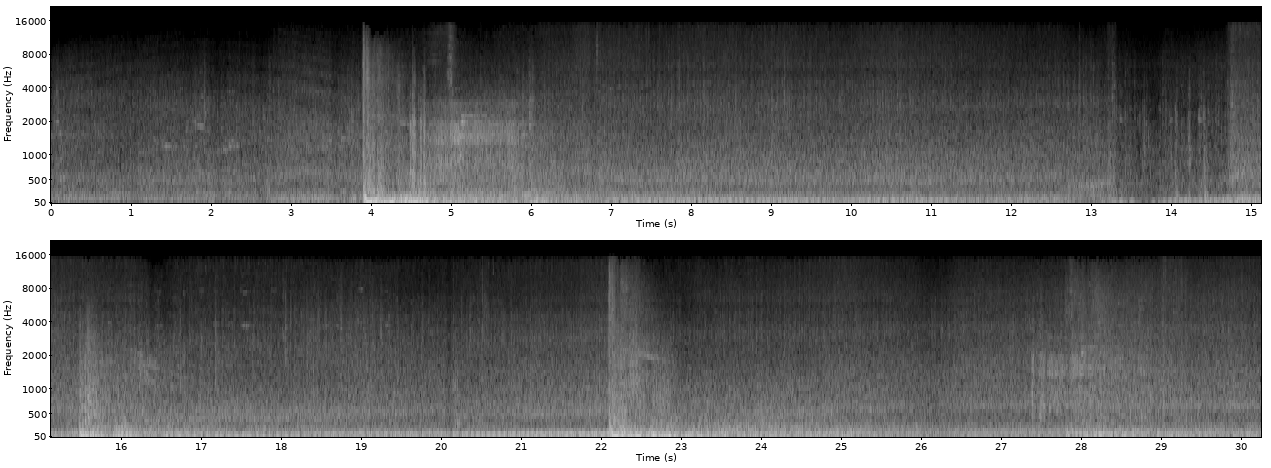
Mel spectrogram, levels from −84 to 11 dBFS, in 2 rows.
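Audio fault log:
No fault is heard in this audio.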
